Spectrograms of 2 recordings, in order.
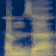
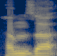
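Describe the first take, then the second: Both takes have the same delivery.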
